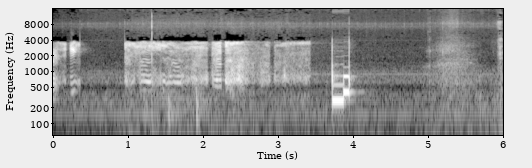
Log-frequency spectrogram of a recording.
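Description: Another radio amateur's voice received as DMR digital voice and played through a tablet's small speaker: thin and tinny, lasting about two and a half seconds. A short two-tone electronic beep follows a little later.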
